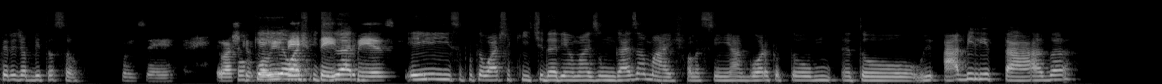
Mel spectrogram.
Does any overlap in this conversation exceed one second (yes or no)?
yes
